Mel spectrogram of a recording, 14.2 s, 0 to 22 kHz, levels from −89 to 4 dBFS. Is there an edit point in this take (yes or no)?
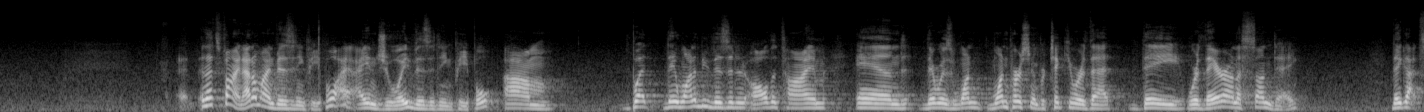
no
